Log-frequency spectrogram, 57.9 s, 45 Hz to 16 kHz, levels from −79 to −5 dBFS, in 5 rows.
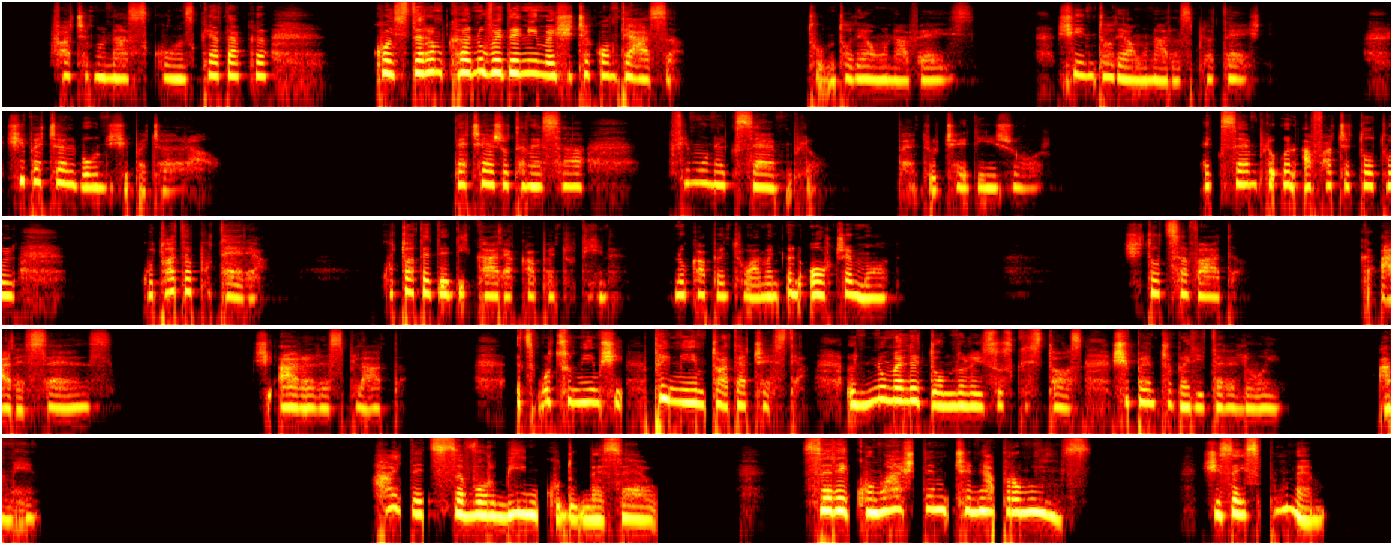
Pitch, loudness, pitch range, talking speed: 245 Hz, -22 LUFS, 215-275 Hz, 100 wpm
